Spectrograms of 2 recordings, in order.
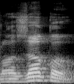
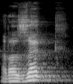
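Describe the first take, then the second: First: The final q sound bounces with an echo. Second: The final q sound is flat, without echo. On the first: The speaker calls it right. "क़ाब में क़लक़ला है, आवाज़ में जुम्बिश होगी" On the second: The speaker calls it wrong. "रज़क गलत है"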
